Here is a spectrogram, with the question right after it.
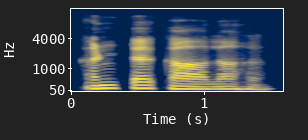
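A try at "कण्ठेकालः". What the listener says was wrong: Kanthe kala. Kanthe kalaha. Tha is Mahaprana or Halpaprana? Mahaprana. So, ntha, ntha. So, kantha.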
